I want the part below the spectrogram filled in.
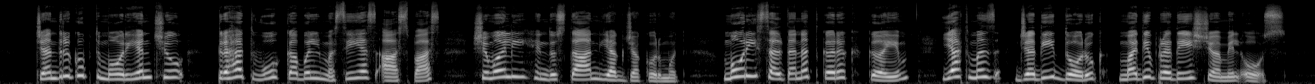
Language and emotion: Kashmiri, neutral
